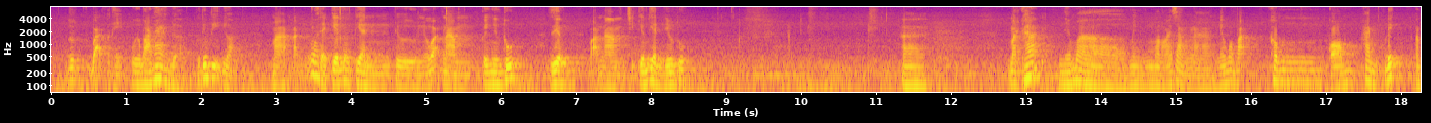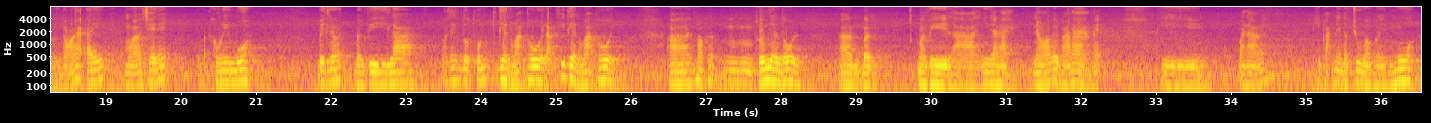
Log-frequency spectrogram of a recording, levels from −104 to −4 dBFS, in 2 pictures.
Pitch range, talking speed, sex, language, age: 95-115 Hz, 185 wpm, male, Vietnamese, 20-39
